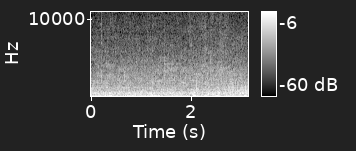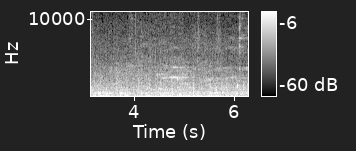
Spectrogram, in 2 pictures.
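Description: Steady background din of a crowded shopping mall: indistinct crowd noise and footsteps, with the running of a moving escalator underfoot.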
